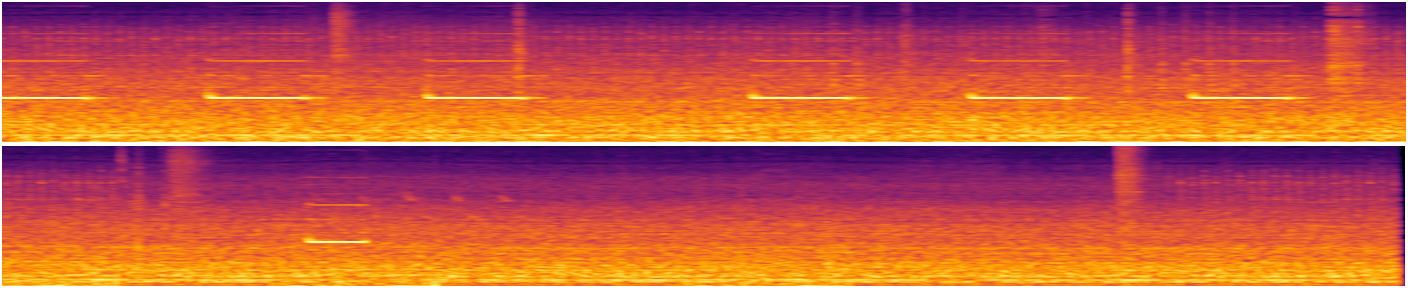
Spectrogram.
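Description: A truck reversing outdoors on a farm, its backup alarm giving a steady series of evenly spaced high beeps over a continuous low engine rumble, moderately distant.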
